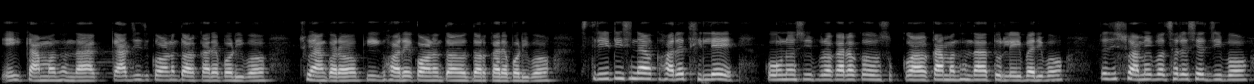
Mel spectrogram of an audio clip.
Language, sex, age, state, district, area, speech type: Odia, female, 45-60, Odisha, Kendujhar, urban, spontaneous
